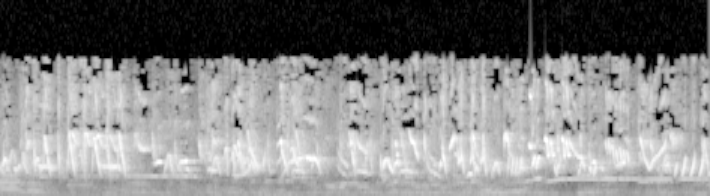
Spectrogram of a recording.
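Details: A young champion contest Australasian bushlark from Cilacap pours out a fast, unbroken jumble of high chattering and mimicked phrases, with long thin whistles from other birds behind it.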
